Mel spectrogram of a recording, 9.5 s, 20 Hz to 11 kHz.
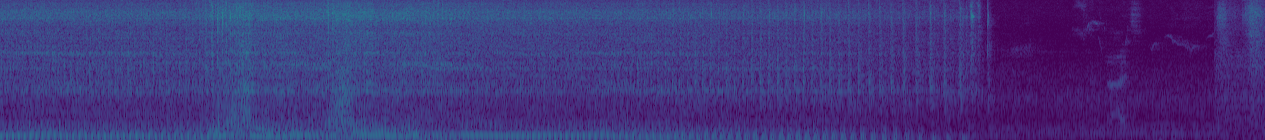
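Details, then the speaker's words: Custom single-cylinder dual-sport motorcycle with new carburetor idling roughly, loping and hunting about 200 rpm regardless of jetting, spark plug reading very rich; mechanical causes being investigated, electrical ones next. "basically been happening is that this bike it's been having a rough idle regardless of the jet regardless of whatever i'm using and my plug is showing a very rich reading it'll hunt it'll kind of like bounce between about 200 revolutions"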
